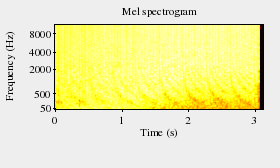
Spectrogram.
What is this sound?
Sounds like as if a rocket was barely launching.
Created using BFXR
